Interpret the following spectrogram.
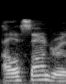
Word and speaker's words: Alessandra: Alessandra is generally accepted pronunciation, but most people just call me.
